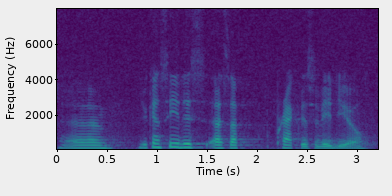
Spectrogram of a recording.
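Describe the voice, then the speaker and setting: A man from Sweden with a Swedish accent, chatting haltingly with many ums and dry jokes while repairing a car part. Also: a little high, animated, creaky, a little mellow, big-room sound, rough recording. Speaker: DIY car repair vlogger. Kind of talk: casual workshop commentary.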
